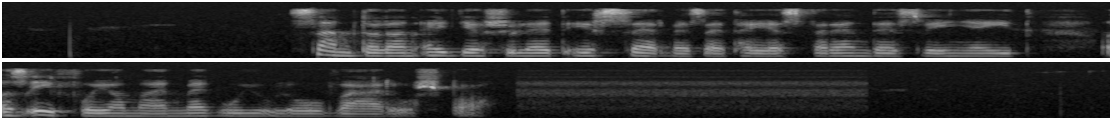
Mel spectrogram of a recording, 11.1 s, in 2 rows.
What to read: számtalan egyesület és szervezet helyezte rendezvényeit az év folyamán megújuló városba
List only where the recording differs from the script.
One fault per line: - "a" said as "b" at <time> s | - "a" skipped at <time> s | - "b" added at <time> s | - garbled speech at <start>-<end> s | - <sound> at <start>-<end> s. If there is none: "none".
none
